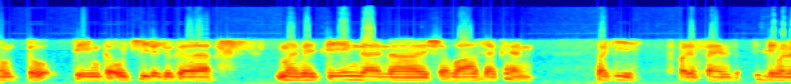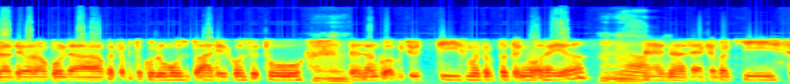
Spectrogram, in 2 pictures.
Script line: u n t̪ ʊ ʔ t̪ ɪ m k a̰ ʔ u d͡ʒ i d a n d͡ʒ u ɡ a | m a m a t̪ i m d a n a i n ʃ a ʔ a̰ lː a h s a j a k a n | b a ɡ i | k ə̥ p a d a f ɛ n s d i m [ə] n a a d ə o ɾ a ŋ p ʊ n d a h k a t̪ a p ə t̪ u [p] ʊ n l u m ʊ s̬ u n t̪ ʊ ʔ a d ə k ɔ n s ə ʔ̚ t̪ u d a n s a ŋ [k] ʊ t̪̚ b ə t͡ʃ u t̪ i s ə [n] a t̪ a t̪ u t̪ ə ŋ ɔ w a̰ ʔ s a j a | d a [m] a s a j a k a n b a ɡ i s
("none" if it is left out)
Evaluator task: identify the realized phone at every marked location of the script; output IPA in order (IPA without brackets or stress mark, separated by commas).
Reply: a, k, ɡ, m, n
